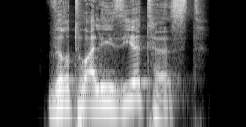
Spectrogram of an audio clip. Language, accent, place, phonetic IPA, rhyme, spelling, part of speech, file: German, Germany, Berlin, [vɪʁtualiˈziːɐ̯təst], -iːɐ̯təst, virtualisiertest, verb, De-virtualisiertest.ogg
- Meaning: inflection of virtualisieren: 1. second-person singular preterite 2. second-person singular subjunctive II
